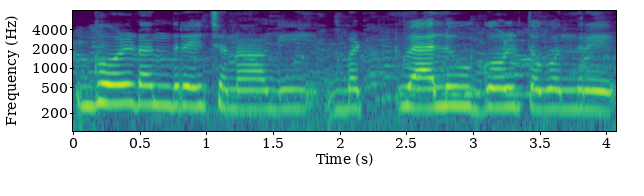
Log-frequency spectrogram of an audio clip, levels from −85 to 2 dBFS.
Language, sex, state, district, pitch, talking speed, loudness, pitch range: Kannada, female, Karnataka, Raichur, 245 Hz, 120 wpm, -15 LUFS, 230-265 Hz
